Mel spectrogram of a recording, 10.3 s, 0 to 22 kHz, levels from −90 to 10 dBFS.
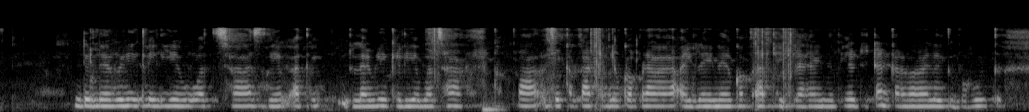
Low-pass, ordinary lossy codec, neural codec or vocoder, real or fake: none; none; codec, 16 kHz, 8 kbps, FunCodec, trained on LibriTTS, 25 frames a second; fake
